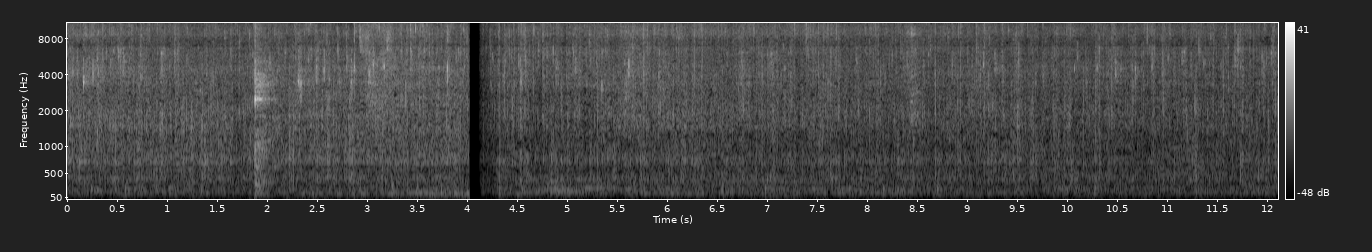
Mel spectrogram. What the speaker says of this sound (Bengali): এবার এই কর্নফ্লাওয়ার আর নুন মাখা পনিরগুলোকে আমি ভেজে নেবো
